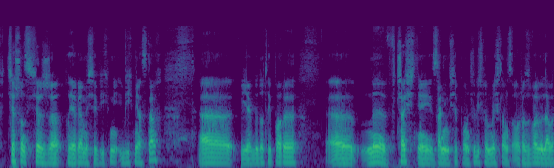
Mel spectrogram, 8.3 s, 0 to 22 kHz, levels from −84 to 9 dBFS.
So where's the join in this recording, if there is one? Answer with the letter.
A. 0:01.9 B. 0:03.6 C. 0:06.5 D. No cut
B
